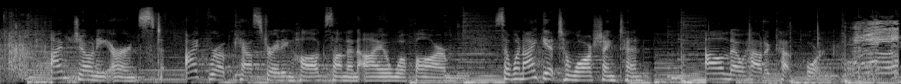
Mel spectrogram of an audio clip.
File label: castration commercial; joni ernst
